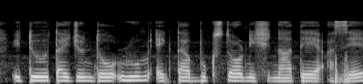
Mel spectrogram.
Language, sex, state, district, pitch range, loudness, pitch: Nagamese, female, Nagaland, Dimapur, 155-175 Hz, -14 LUFS, 170 Hz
